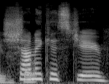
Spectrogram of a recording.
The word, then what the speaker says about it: Shennaghys Jiu: Shanikus dw shanakus stew.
